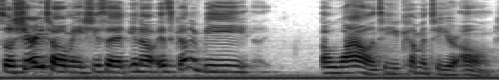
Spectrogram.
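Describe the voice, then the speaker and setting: A woman talks at a fairly quick pace. Her voice carries audible room echo. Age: 60s. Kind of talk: casual interview chat.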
